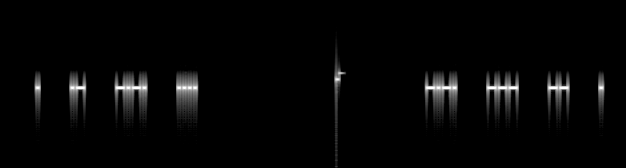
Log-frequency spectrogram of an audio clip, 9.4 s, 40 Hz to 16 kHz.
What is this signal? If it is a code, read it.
Morse code, heard as a keyed tone, about 30 wpm, spaced as for 14 wpm, 700 Hz. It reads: EACH COME
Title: 4x Character Spacing - Top 100 Words - 30wpm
